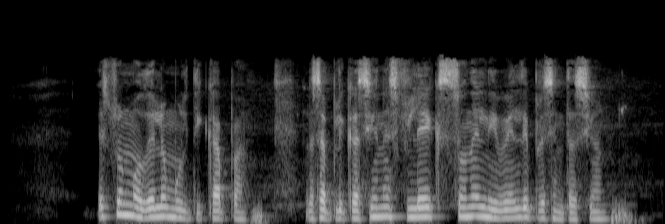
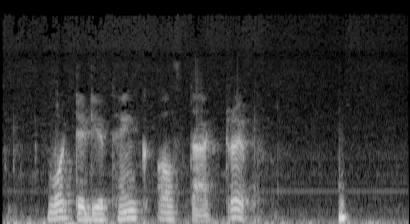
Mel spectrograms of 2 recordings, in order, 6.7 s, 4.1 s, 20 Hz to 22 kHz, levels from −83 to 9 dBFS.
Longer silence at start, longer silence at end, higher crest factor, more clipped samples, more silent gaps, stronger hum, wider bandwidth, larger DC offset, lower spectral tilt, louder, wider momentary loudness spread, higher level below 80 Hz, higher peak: first, 1 s vs 0.05 s; first, 0.35 s vs 0.1 s; about the same, 18 dB vs 14 dB; neither; neither; neither; second, 8.2 kHz vs 16.5 kHz; neither; second, -3.5 dB/octave vs -8.5 dB/octave; second, -18 LUFS vs -15 LUFS; about the same, 17 LU vs 15 LU; second, -52 dBFS vs -30 dBFS; about the same, -2 dBFS vs -2 dBFS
